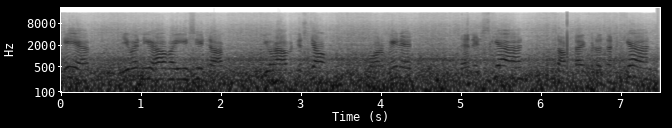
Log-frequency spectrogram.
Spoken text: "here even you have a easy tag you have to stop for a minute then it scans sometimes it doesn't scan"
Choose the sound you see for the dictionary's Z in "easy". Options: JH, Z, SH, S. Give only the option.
S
